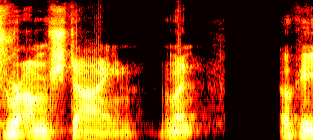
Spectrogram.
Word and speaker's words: Rammstein: It's not Ramstein, it's Rammstein. I went, okay, you pronounce it with a German accent, but you're saying the same word.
